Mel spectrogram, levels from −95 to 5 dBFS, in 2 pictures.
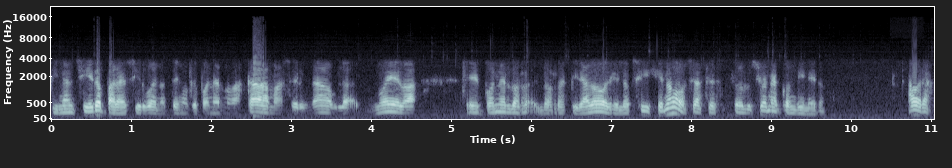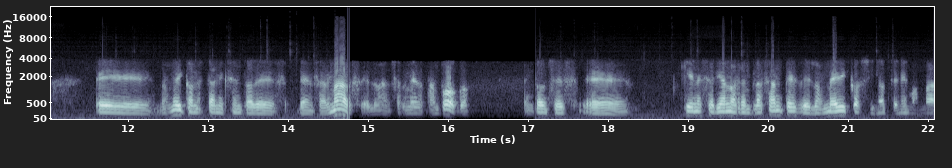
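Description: From 14.74 to 17.10 s the audio turns dull and boxy, with nothing above 3.5 kHz, after a 20 ms gap, then clears again. That points to the input likely switched to a poorer device; the gap and faint new background noise at unchanged level separate it from a simple filter.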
